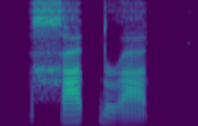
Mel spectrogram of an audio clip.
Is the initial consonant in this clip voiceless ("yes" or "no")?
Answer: yes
